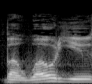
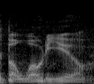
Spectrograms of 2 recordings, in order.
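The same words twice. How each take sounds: First: Woe rings out louder and higher; forceful reading. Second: Low, much softer, grave condemnation; condemning tone. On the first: Acted. Reading Jesus condemning the scribes, loud and high. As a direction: proclaim woe to the scribes, raised and strong. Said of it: "usually I would read this with more expression". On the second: Retold or imitated. Jesus turning on the Pharisees, low condemning tone. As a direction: drop down and pronounce judgment quietly. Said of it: "this is a very condemning tone to them".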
